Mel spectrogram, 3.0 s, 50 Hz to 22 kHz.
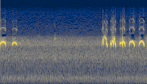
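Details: Female osprey at a Montana nest scolding her mate before biting him, evening of 31 May 2017, on a nest camera: two sharp chirps, a pause, then a quickening series of six high, slightly arched notes over a soft, steady background rumble.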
